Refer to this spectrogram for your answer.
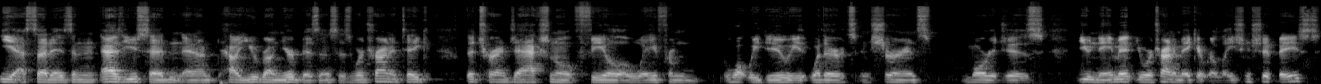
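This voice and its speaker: A man with an American accent, fairly low in pitch with a bright, sharp tone, at a moderate pace and in a monotone, flat intonation, on a very clean recording with a silent background. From US South, North Carolina. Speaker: insurance agent. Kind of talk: casual interview.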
